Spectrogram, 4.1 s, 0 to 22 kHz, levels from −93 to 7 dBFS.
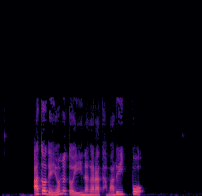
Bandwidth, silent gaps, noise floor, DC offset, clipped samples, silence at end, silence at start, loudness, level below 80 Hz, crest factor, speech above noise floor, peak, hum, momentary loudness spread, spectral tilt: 11.5 kHz; none; -83 dBFS; under 0.1%; under 0.1%; 1.2 s; 0.65 s; -34 LUFS; -72 dBFS; 22 dB; 49 dB; -14 dBFS; none; 8 LU; -5.5 dB/octave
